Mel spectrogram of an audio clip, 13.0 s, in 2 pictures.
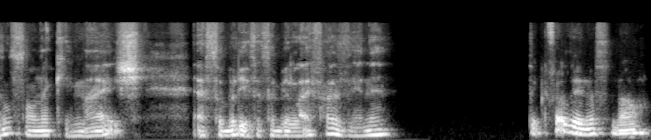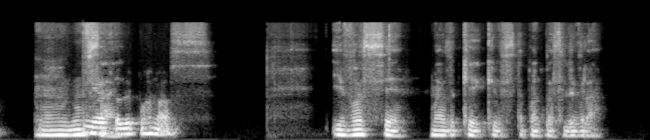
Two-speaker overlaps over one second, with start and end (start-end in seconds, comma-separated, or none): none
